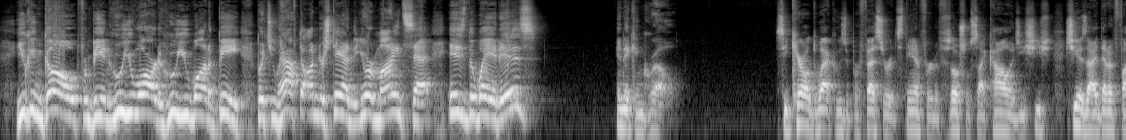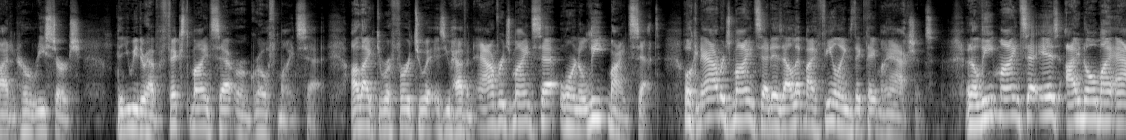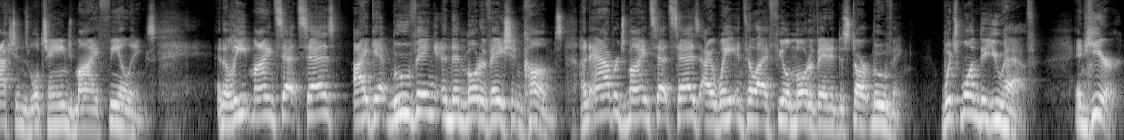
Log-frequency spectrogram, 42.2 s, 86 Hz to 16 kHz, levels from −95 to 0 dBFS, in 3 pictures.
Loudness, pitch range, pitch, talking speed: -16 LUFS, 140-205 Hz, 175 Hz, 185 wpm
